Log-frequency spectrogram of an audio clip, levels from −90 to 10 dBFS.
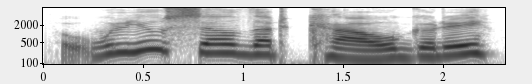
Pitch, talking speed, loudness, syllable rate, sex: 195 Hz, 155 wpm, -16 LUFS, 3.4 syllables/s, male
